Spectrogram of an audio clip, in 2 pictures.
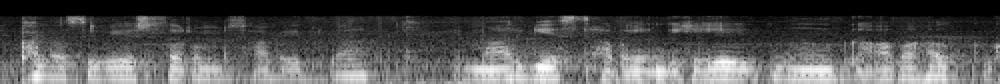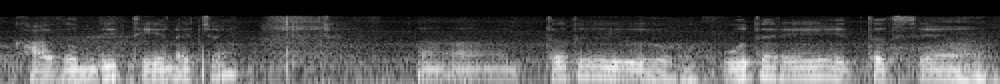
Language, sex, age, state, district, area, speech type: Sanskrit, male, 30-45, Kerala, Kannur, rural, spontaneous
